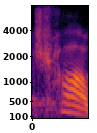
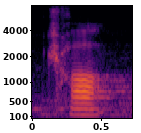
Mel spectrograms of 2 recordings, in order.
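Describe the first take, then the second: First: The syllable has a sharp falling tone. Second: The syllable has a high level tone. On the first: It means mistake. "read cha with a fourth tone" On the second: It means different. "first tone"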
